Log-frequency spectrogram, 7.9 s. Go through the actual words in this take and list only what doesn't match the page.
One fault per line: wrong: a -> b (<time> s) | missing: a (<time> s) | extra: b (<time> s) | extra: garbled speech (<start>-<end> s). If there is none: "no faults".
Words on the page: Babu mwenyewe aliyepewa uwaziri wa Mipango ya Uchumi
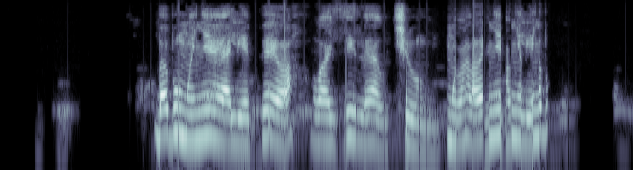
missing: wa Mipango (4.6 s)
extra: garbled speech (5.6-6.9 s)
